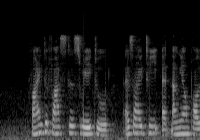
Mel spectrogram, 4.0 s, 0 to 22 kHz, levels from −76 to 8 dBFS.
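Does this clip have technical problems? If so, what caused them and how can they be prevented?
Yes. CD scratch ticks: ten regularly spaced ticks, each only a few milliseconds, run through the speech from 1.44 to 3.41 s, about five per second, once per disc turn where a scratch exceeded error correction. That steady rhythm separates them from random vinyl clicks. Clean or resurface the disc, or re-rip it with a secure, error-checking ripper.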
